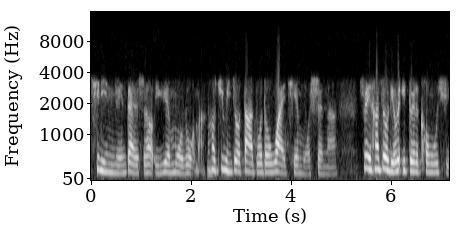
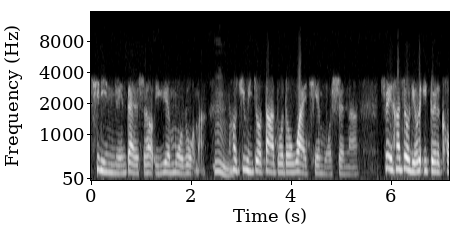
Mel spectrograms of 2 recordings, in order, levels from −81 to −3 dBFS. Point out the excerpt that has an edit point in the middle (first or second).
first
